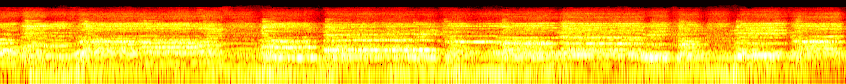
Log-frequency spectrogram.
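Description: Mixed school choir of girls and boys singing in parts, holding long chords phrase by phrase with brief pauses between phrases.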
